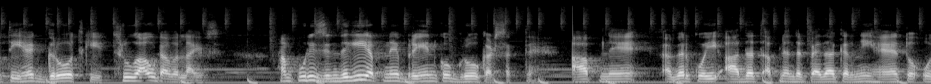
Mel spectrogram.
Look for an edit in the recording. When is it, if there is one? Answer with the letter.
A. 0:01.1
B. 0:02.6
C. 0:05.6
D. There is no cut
C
